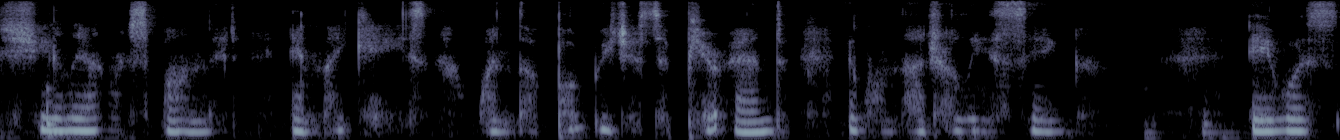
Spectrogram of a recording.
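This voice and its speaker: Soft-spoken and at a moderate pace, a woman talks in a high pitch with a monotone, flat intonation, recorded with a dry, close sound and no echo. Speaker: ASMR VTuber reader. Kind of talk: calm narration reading a novel aloud. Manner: soft-spoken, sleepy.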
